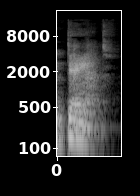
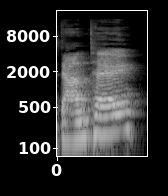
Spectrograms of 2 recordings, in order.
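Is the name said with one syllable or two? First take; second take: one; two. First: The name is said with one syllable. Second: The name is said with two syllables. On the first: The speaker calls it right. "actually Dant" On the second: The speaker calls it wrong. "it would look like it would be said as Dante"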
